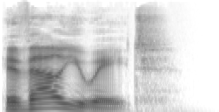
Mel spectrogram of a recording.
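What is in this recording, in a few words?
"evaluate", US English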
